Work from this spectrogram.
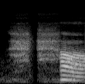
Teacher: this ha pronounced from the top part of the throat like ha, and little bit like you can feel in your throat itchy, like ha, alif zabar ha, kha wow pesh khu, kha yazir khi, ha hu, he.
